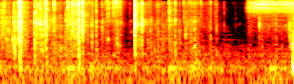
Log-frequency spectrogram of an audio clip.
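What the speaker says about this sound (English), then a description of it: "Normally I don't need scissors to open these." Scissors snip and tear through plastic nail polish strip packaging in quick, uneven cuts close by, ending in a steady crinkly hiss.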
